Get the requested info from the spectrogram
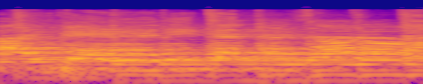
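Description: Live unplugged rock band playing: a singing voice over strummed acoustic guitars.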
